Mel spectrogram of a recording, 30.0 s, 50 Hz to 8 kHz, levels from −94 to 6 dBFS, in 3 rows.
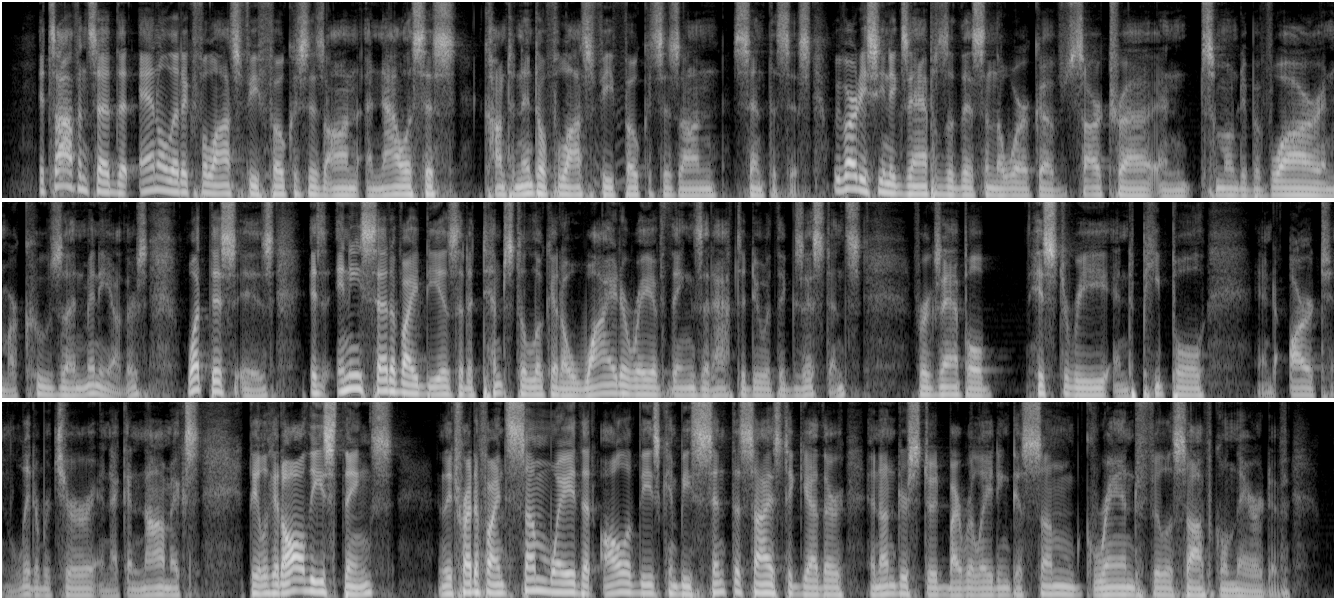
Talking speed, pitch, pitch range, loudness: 200 wpm, 110 Hz, 100-125 Hz, -21 LUFS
